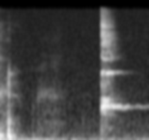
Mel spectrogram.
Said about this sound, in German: Also Loss ist das Stichwort, lass uns mal anstoßen. Richtig.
